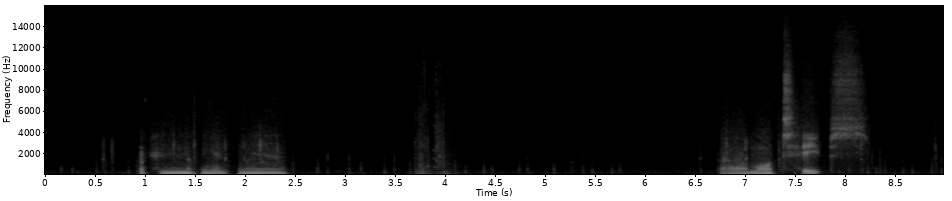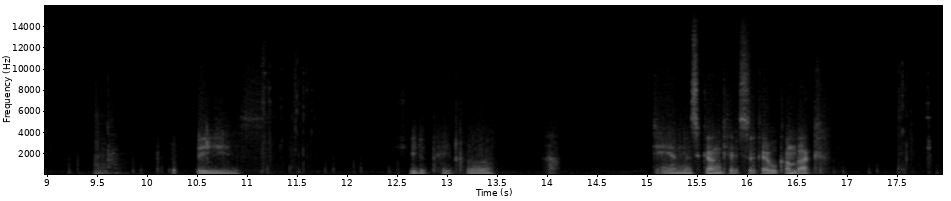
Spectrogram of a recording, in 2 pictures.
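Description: A man talks calmly into a close microphone, in short bursts.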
